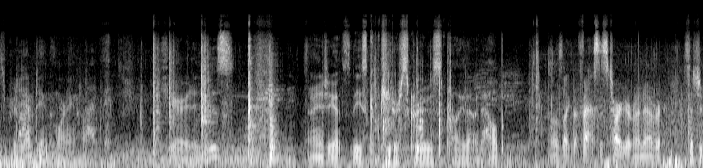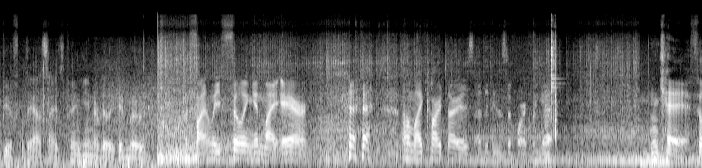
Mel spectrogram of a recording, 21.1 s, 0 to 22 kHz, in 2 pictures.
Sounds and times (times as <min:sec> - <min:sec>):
Speech: 0:00.0 - 0:01.7, 0:02.4 - 0:03.5, 0:04.6 - 0:07.6, 0:08.2 - 0:15.2, 0:16.6 - 0:18.9, 0:20.3 - 0:21.0
Outside, urban or manmade: 0:00.0 - 0:21.0.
